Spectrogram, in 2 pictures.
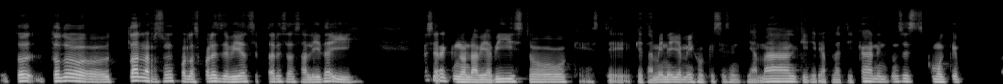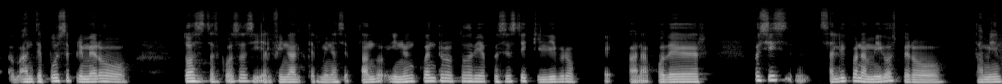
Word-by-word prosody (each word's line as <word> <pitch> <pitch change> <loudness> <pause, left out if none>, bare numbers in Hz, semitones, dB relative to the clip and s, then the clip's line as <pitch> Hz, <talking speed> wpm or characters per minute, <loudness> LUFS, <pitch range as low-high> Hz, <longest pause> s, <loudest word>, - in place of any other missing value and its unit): tod 150 -4 +1
todo 130 -7 +3
todas 175 -1 +4
las 155 - +4
razones 150 +5 -2
por 140 -4 -2
las 125 0 -1
cuales 145 +1 +2
debía 125 +1 +3
aceptar 130 - -4
esa 125 -1 -2
salida 115 +4 0
y, 120 0 -1 0.6
pues, 205 - -11
era 160 - +1
que 130 - -2
no 115 - +6
la 110 - +4
había 110 0 +3
visto 120 -2 +1
que, 135 -2 -14
este, 115 - -8
que - - -3
también 110 +2 0
ella 115 0 +2
me 110 - 0
dijo 115 -1 -2
que 105 - -9
se 115 - -10
sentía 105 +3 -6
mal, 130 -1 +2
que 115 -2 -5
quería 110 -1 -3
platicar. 130 +5 -3
Entonces, 130 +2 -4
como 120 -1 0
que 125 - -2 0.5
a 110 +5 -4
antepuse 135 +5 +1
primero 125 -3 +2 0.5
todas 145 +1 +6
estas 130 -3 -4
cosas 145 +3 -1
y - - -1
al - - -3
final 115 0 +1
terminé 110 -4 -2
aceptando, 115 +2 -1
y 125 -1 +1
no 120 - +4
encuentro 150 0 +1
todavía, 140 -2 +1
pues, 130 -1 -5
este 140 +2 -1
equilibrio, 120 0 -1 0.2
eh, - - -8
para - - -3
poder, 120 +2 +2 0.4
pues, 190 -1 +1
sí, 200 - +3
s 200 - -5 0.3
salir 145 +2 -1
con 160 -3 +3
amigos, 120 +8 +3
pero 110 - -1 0.2
también, 115 +1 +1
125 Hz, 200 wpm, -23 LUFS, 115-140 Hz, 0.6 s, no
